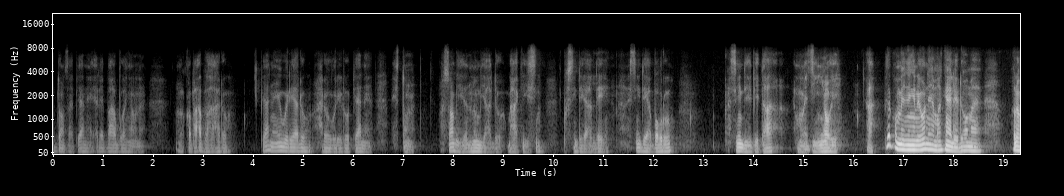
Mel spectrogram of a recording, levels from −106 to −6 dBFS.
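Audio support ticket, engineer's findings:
Automatic gain rising, 0.09–1.84 s (about 4 dB), 4.17–6.38 s (about 5 dB), 7.88–12.43 s (about 5 dB), 13.62 s to end: AGC boosting quiet input. Speech and background swell together gradually, not a sudden step. Band tops out near 8 kHz via Opus call path.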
